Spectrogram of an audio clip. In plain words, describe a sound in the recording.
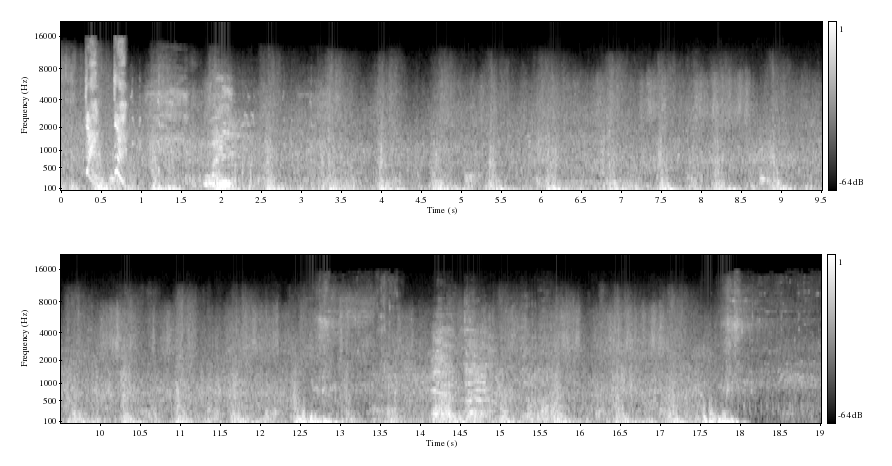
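Large wings flap in a steady rhythm.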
